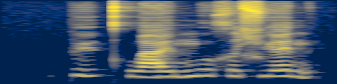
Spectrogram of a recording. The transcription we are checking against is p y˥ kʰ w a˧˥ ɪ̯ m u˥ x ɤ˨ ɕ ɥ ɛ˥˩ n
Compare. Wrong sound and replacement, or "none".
none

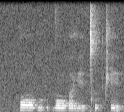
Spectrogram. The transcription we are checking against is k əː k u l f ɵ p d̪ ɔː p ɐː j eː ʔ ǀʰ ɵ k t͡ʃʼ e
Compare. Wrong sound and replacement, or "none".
əː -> ɔː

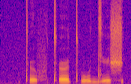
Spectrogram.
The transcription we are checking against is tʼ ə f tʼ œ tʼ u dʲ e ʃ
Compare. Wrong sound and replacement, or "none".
none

